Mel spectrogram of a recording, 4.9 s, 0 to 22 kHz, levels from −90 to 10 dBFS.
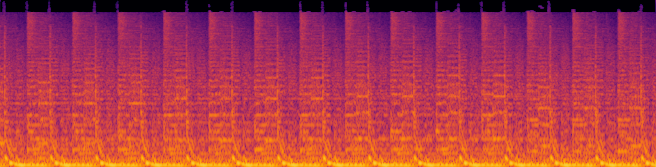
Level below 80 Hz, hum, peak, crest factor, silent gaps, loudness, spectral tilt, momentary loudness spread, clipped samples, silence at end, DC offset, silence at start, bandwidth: -10 dBFS; none; 0 dBFS; 8 dB; none; -10 LUFS; -5.5 dB/octave; 0 LU; under 0.1%; 0 s; under 0.1%; 0 s; 16.5 kHz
